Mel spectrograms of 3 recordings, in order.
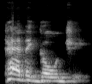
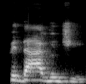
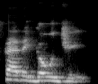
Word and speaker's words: pedagogy: box okay it's pronounced pedagogy because there are teachers who pronounce it pedagogy it's pedagogy the accent is on the first syllable when you say portmanteau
